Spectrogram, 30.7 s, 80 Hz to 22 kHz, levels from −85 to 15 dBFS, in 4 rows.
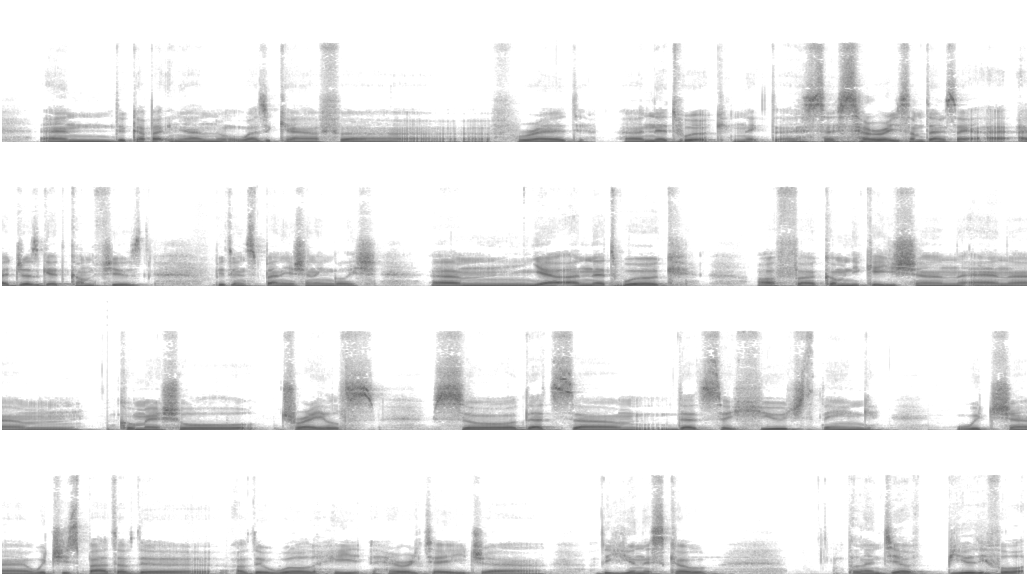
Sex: male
